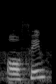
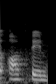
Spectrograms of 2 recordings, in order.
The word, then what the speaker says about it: often: अब बहुत सारे लोग ऑफन को ऑफ्टेन पढ़ते हैं क्योंकि इसकी स्पेलिंग क्या होती है OFTEN, तो इसको ऑफेन की जगह ऑफ्टेन पढ़ते हैं, बट इट्स नॉट ऑफ्टेन, इट्स ऑफेन। यहाँ पे टी जो है वो साइलेंट रहता है, इसलिए ये हमारा ऑफेन होता है।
